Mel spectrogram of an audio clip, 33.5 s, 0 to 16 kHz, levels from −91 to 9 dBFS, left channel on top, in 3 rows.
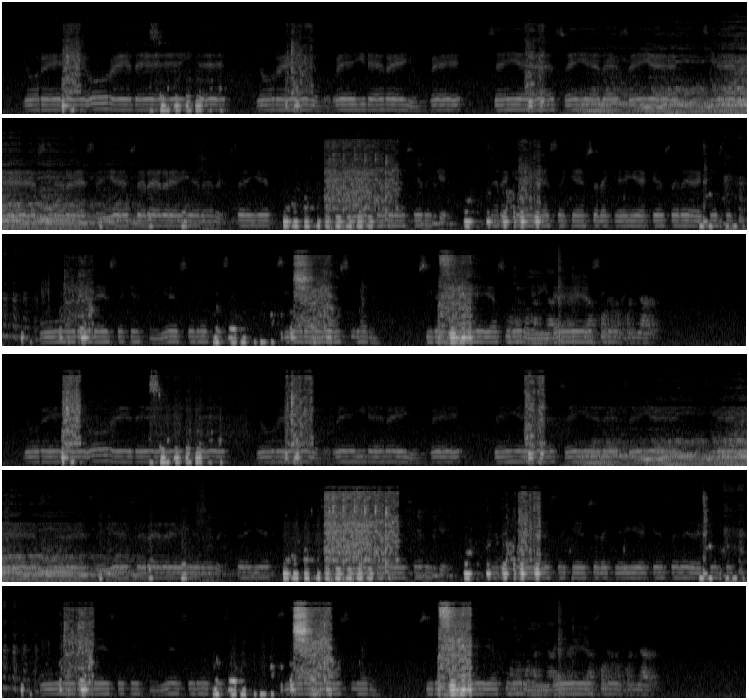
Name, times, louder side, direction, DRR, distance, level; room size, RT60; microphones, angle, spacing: voice 1, 0.3-3.4 3.8-6.9 7.4-10.1 10.6-15.2 16.3-17.9 18.5-22.3 22.9-25.7 26.5-28.0 28.6-31.7, left 2 dB, 55° left, 0.5 m, -53 dB
voice 2, 2.2-3.0 4.3-4.6 7.8-8.1 13.9-14.0 15.4-17.1 18.1-19.3 21.6-21.8 23.3-23.7 25.5-26.3 26.7-27.3 28.9-29.4, right 6 dB, 70° right, 0.4 m, -35 dB
sound 1, 8.5-14.3 14.6-15.2 22.3-22.4, left 1 dB, 85° left, 4.1 m, -50 dB
sound 2, 14.0-15.2 15.6-15.9 17.2-19.0 19.4-19.7 20.7-20.8 22.0-24.2 24.7-25.0, equal, 15° right, 2.2 m, -65 dB
voice 3, 29.9-32.2, left 1 dB, 10° left, 4.8 m, -58 dB
17.5 x 7.7 x 2.5 m
head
